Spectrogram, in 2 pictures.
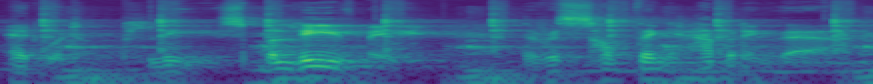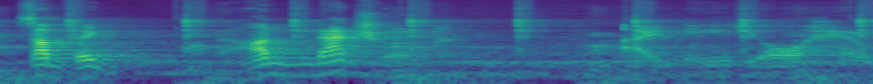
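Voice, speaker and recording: Deep-voiced, haunted old grandfather. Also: big pitch swings, unhurried, gravelly, full character voice. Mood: pleading, earnest. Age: older. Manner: grave, theatrical, ominous, formal phrasing. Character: haunted, anxious old grandfather, grave and earnest. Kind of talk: dramatic game narration and dialogue. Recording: music underneath, sometimes echoey.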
